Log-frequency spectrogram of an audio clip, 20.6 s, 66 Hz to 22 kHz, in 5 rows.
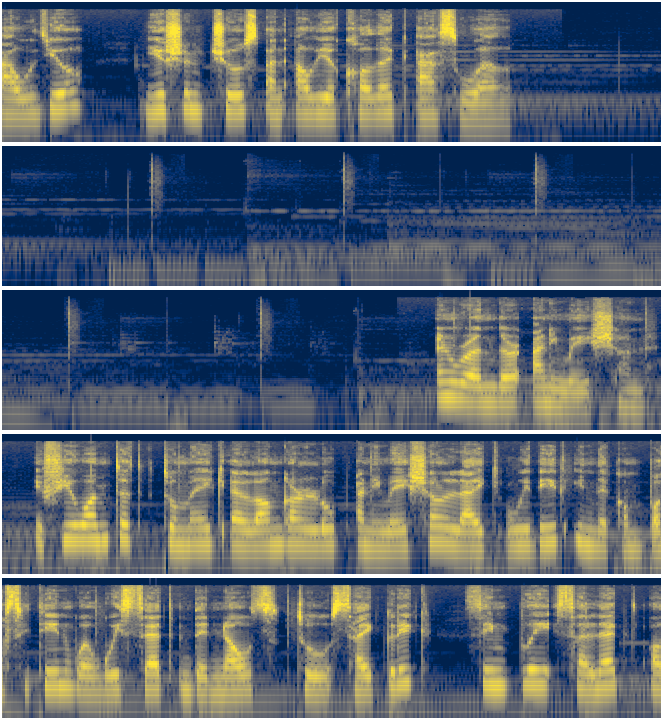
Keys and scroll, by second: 16.0 space.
